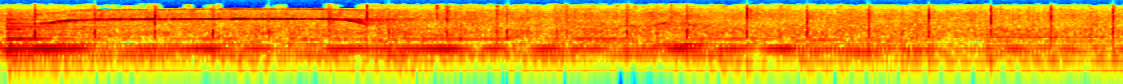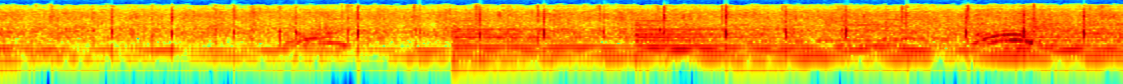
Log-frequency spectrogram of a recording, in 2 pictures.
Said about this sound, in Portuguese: Com as mãos altas, vai aplaudindo a Deus agora. Aplaude mesmo.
